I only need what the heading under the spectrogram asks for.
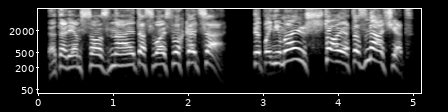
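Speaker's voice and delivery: high, agitated shouting; раздражённый крик. A narrator's reading. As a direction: press the point urgently at a shout. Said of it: "раздражённо взревел я". (взвинченно, на крике)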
